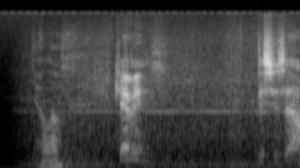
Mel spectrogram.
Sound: on phone

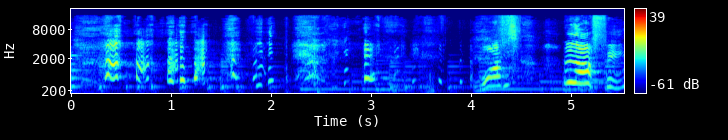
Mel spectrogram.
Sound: Hansel and Gretel giggling

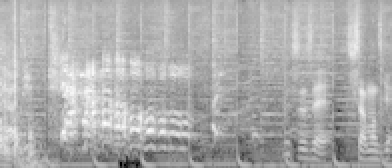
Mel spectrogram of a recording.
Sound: laughing

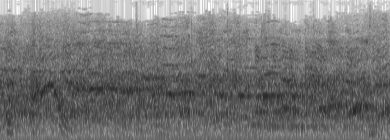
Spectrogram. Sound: audience laughing

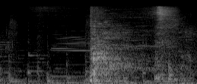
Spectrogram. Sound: hissing; laughing

